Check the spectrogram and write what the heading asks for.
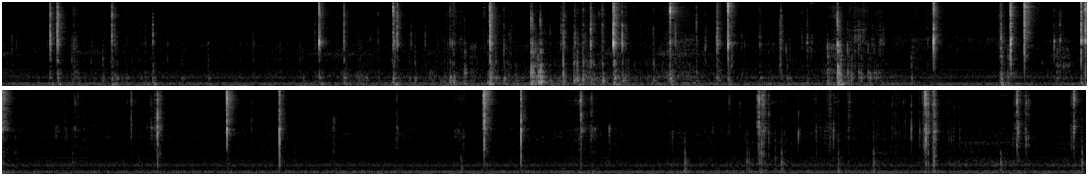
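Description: Small plastic Transformers Bumblebee figure being worked by hand from car to robot. Its joints and tabs give dozens of sharp, irregular clicks and snaps, several close together at times, with light handling rubs between them.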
